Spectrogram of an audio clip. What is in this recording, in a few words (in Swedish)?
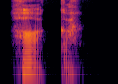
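"haka", Swedish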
